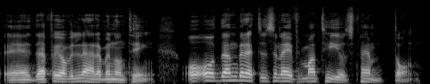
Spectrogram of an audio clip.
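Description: Animated man preaching a sermon. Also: mid-range voice, clear, resonant tone, no echo, clean studio sound. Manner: animated, builds to loud emphatic preaching; joking asides to the congregation. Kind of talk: lively sermon.

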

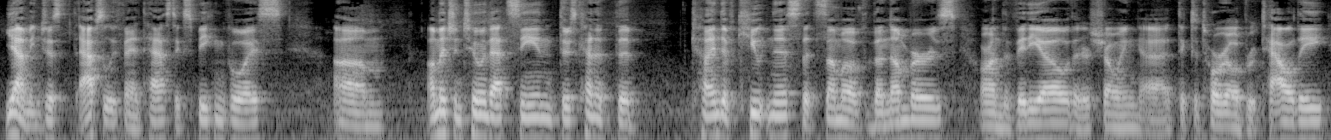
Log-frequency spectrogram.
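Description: A man with a low voice co-hosts a casual podcast discussion. He talks thoughtfully and haltingly, often stopping to rephrase. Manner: thoughtful, halting, with many fillers and restarts. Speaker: podcast co-host.

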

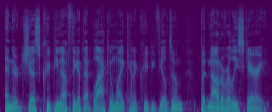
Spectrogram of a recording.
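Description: A man's voice: lowish voice, very fast, darkish tone. A middle-aged man co-hosting a casual pop-culture chat in an emphatic, exclaiming way. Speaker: podcast co-host.

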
